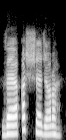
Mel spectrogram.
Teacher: لكن عند الوصل مثلا تسقط همزة الوصل، ذاق الشجرة، لأن هنا تحذف لالتقاء ساكنين.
